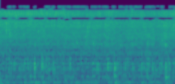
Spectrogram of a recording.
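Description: Kitchen tap running steadily into a stainless steel sink, the stream splashing over a hand held under it.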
